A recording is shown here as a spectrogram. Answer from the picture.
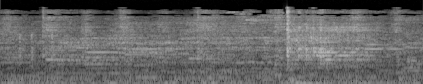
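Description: Dragon Link slot machine's hold-and-spin bonus music and reel-spin effects playing steadily, with a heavier hit about one and a half seconds in.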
